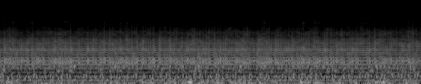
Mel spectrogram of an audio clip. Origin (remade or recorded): remade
